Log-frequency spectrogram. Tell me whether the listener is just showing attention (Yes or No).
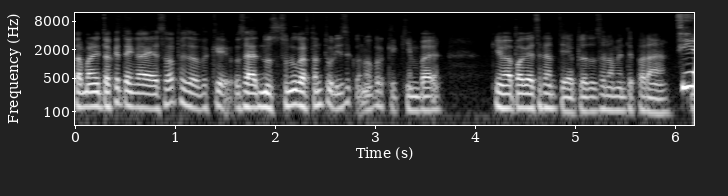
No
